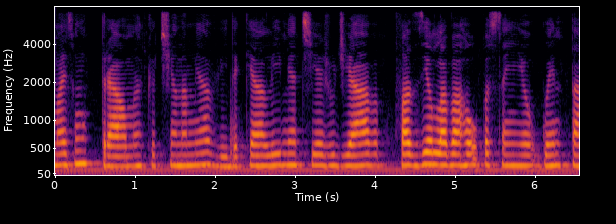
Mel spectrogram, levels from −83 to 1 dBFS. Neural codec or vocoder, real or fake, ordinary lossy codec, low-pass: none; real; none; 7.2 kHz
